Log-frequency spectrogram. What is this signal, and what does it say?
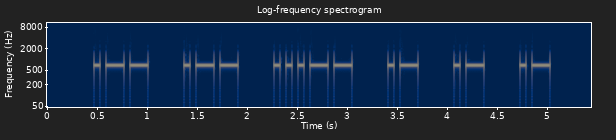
Morse code, heard as a keyed tone, about 20 wpm, spaced as for 15 wpm, 700 Hz. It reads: WW3AAA
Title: 122 Lesson 20g - Number 3 - Call Signs 20wpm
